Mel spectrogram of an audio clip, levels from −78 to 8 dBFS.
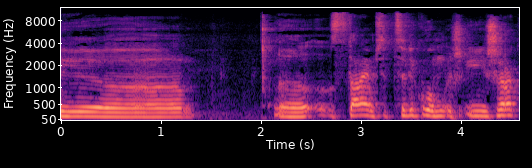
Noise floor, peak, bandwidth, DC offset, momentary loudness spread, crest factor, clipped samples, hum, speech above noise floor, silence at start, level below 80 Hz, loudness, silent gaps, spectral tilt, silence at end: -47 dBFS; -2 dBFS; 11 kHz; under 0.1%; 8 LU; 14 dB; under 0.1%; none; 32 dB; 0 s; -56 dBFS; -16 LUFS; none; -5 dB/octave; 0 s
